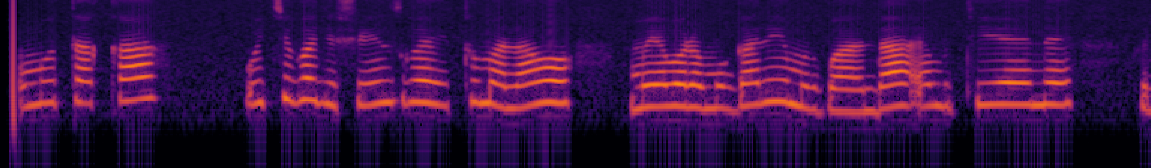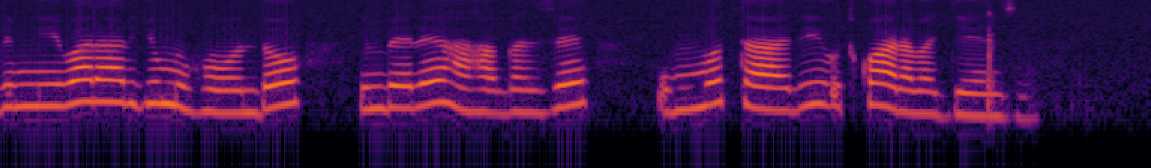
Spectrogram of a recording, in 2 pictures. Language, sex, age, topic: Kinyarwanda, male, 18-24, government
